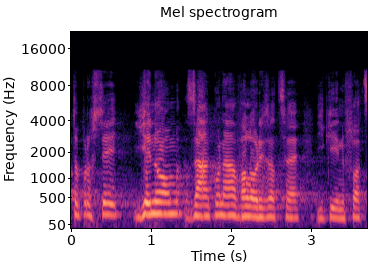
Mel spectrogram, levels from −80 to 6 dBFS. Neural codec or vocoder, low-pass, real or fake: vocoder, 44.1 kHz, 128 mel bands, Pupu-Vocoder; 10.8 kHz; fake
